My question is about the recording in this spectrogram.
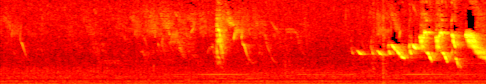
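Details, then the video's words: Rusty-collared seedeater perched on a wire fence, singing: a faint run of high notes at first, then a louder, quick burst of thin, descending chirps and twitters near the end, over a steady low background hum. "Coleiro Cantando na Cerca de Arame - Coleiro Mateiro!!!"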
